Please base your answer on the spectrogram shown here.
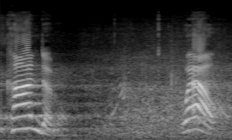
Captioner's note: laughter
